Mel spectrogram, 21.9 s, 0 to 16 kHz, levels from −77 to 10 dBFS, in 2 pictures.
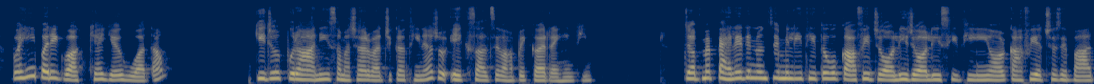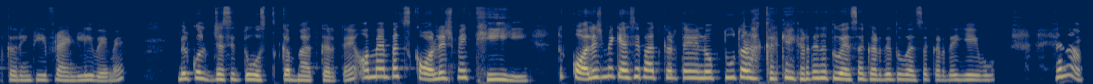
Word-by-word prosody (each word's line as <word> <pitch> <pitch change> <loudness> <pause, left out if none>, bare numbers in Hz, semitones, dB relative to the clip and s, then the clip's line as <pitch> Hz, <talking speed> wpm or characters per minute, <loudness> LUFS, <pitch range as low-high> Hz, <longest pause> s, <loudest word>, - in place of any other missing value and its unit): वहीं 300 +7 +2
पर 285 -2 +5
एक 265 -5 -2
वाक़या 215 +2 -1
ये 210 -3 -2
हुआ 180 -5 -2
था, 165 - -6 0.9
कि 260 - +2
जो 260 +2 0
पुरानी 220 -2 +2
समाचार-वाचिका 200 -2 -4
थी 195 - -4
ना, 225 +7 -3
जो 255 -5 -2
1 205 -2 -1
साल 190 -4 -3
से 200 +3 -7
वहाँ 175 -2 -4
पे 185 - -4
कर 180 -2 0
रही 165 0 -6
थी, 175 +2 -14 0.9
जब 255 -2 +2
मैं 275 - +2
पहले 265 0 +3
दिन 280 0 0
उनसे 270 +1 0
मिली 260 -1 +2
थी 255 - 0
तो 255 +1 -1
वो 250 - +1
काफ़ी 210 +4 +1
जॉली-जॉली 210 -1 +1
सी 205 +1 -9
थीं 200 -1 -3
और 190 0 -1
काफ़ी 200 +3 -2
अच्छे 210 +1 -5
से 205 - -3
बात 180 0 -3
कर 200 - -2
रही 190 0 -5
थीं 200 0 -3
फ्रेंडली 190 0 -2
वे 165 -3 -4
में, 205 - -8 0.6
बिल्कुल 250 +2 +2
जैसे 225 0 0
दोस्त 205 -3 +2
का 210 - +4
बात 190 -2 -2
करते 180 0 -5
हैं 230 - -3
और 315 - +1
मैं 340 0 +3
बस 355 0 0
कॉलेज 255 +2 +4
में 305 - +3
थी 215 - 0 0.2
ही, 170 0 -6 0.3
तो 345 - -9
कॉलेज 300 +3 +7
में 355 +1 +1
कैसे 320 +1 +6
बात 305 -2 +2
करते 290 -1 0
हैं 290 -1 +3
लोग 280 0 +1
तू 300 0 +2
तड़ाक 295 -3 +5
करके 260 +3 +1
ही 275 - +3
करते 245 +3 +1
ना 280 - +4
तू 255 -2 +3
ऐसा 230 +1 +2
कर 220 -1 -1
दे, 225 +1 0
तू 220 0 -3
वैसा 210 +1 -3
कर 205 -1 -6
दे, 200 +1 -4
ये 205 0 -1
वो। 195 +1 -8 0.6
है 330 - +5
ना? 400 - -3
220 Hz, 235 wpm, -20 LUFS, 195-265 Hz, 0.9 s, कॉलेज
